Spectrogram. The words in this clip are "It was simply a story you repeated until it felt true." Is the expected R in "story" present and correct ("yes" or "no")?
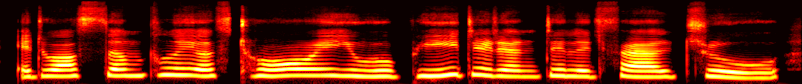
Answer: yes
